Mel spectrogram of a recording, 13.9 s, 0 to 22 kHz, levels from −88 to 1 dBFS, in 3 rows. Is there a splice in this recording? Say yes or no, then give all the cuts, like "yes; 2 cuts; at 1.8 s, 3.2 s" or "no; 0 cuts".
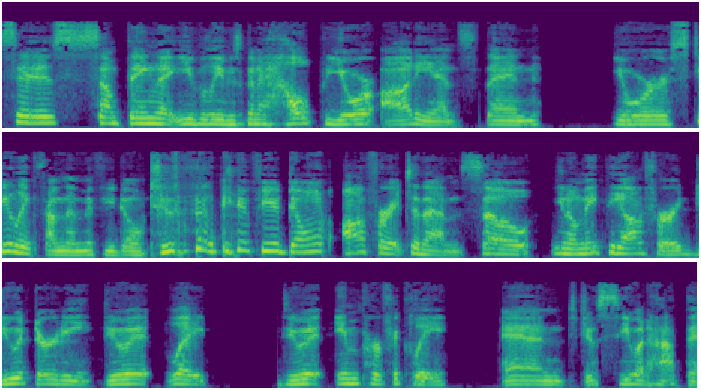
yes; 1 cut; at 9.2 s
